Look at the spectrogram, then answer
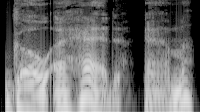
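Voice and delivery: lightly voiced firm father; insistent dad. A narrator's reading. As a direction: insist slowly, as a parent would. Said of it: "Dad insisted".

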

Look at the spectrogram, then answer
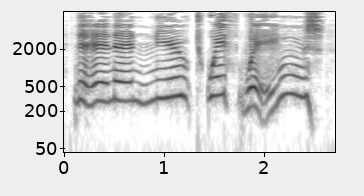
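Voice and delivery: very high, very slow squeaky dragon voice; outraged stammering dragon. A narrator's reading. Tiny dragon squealing the insult back, very high and drawn out. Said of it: "repeated Toothless".

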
